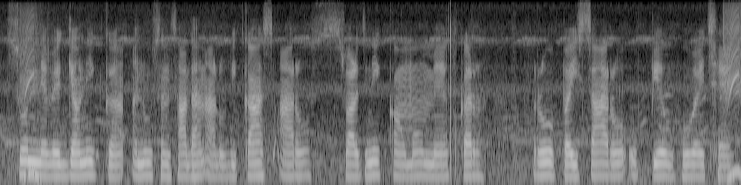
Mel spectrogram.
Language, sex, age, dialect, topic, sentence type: Maithili, male, 18-24, Angika, banking, statement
